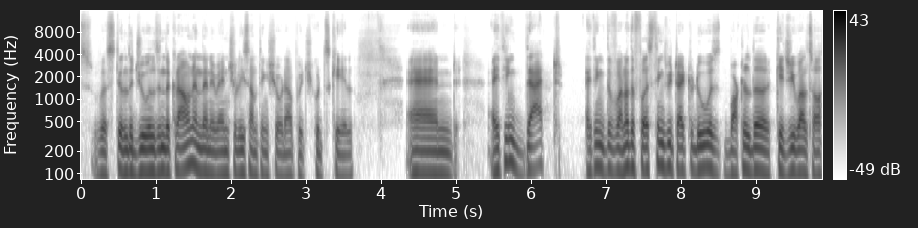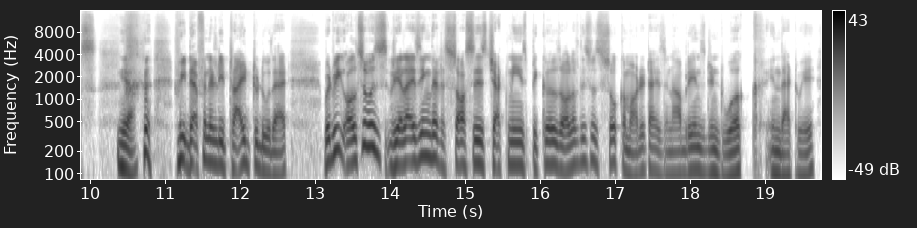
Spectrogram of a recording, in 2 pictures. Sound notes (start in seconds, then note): 10.4 laughs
